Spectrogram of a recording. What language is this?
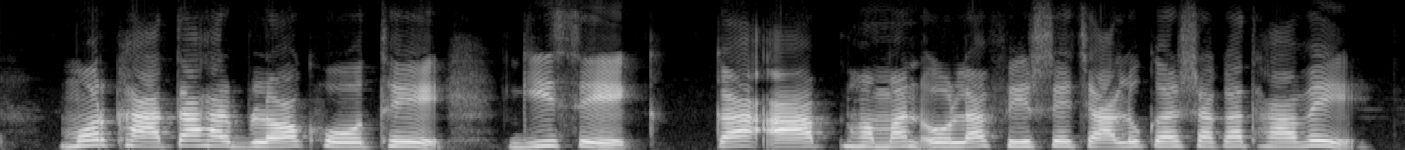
Chhattisgarhi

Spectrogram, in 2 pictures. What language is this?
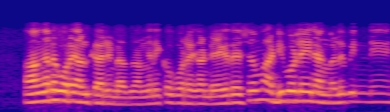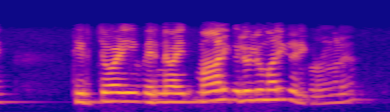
Malayalam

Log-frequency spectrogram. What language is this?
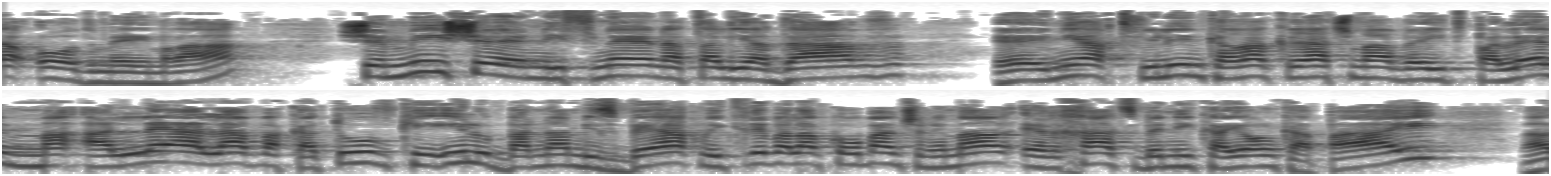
Hebrew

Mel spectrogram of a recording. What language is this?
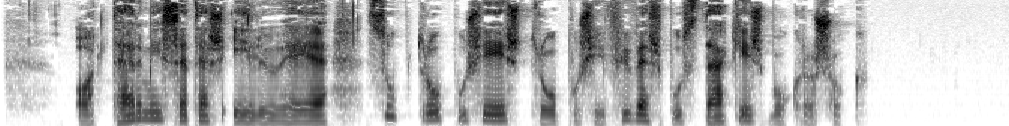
Hungarian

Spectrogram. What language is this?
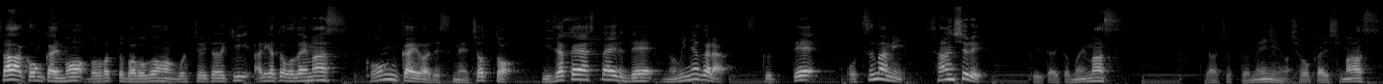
Japanese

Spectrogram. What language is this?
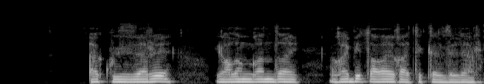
Bashkir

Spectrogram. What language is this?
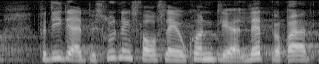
Danish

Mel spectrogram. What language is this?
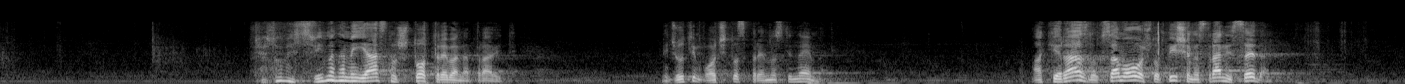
Croatian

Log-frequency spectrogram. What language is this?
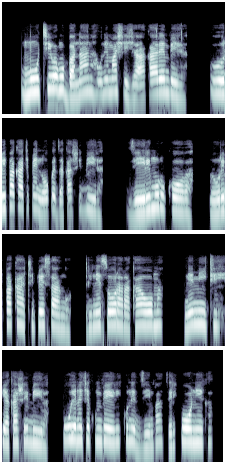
Shona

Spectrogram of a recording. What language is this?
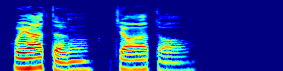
Min Nan Chinese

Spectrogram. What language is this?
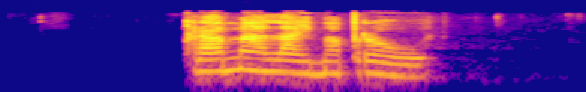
Thai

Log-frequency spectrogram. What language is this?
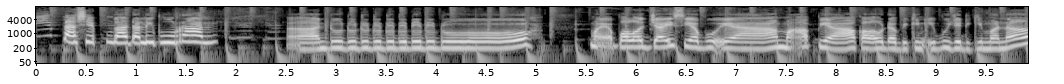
Indonesian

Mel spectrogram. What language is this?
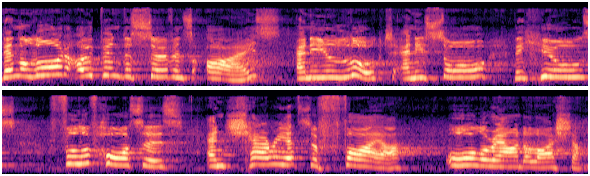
English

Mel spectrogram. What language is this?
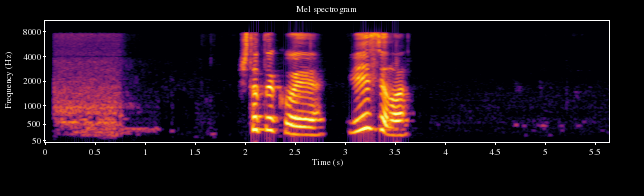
Russian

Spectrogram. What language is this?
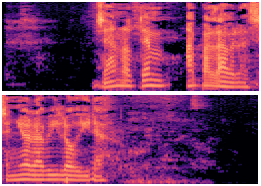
Galician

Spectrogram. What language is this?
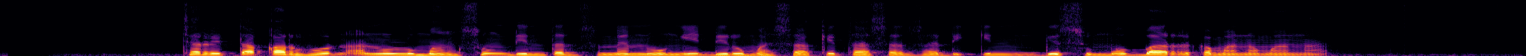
Sundanese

